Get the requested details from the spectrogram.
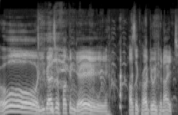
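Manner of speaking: very loud stand-up comic shout, belted, stretched oh. Doing a quick stand-up bit to another speaker: Robin Williams impression. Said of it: "that's a good impression".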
